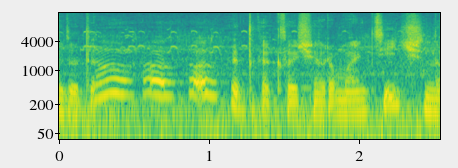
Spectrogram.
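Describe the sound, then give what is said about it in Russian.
A person talks in Russian and briefly imitates seagull cries with a few short, drawn-out vocal calls in the middle of their speech. The voice is clear. “Да, чайки – это страшная вещь.”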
